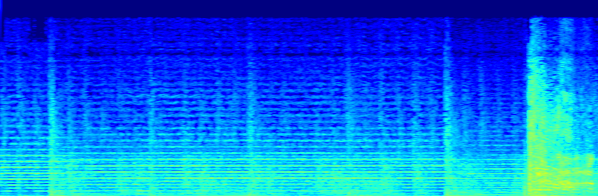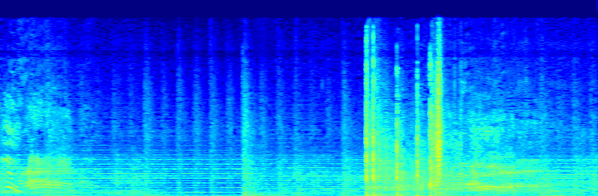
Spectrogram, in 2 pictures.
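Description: Suppressive gunfire in the strategy game We. The Revolution: scattered popping shots and two louder crackling volleys of musket-like fire, one near the middle and one toward the end, over a steady background of game music.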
